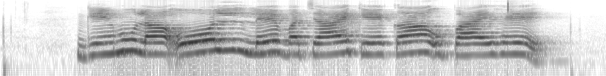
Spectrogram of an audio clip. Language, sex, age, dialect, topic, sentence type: Chhattisgarhi, female, 25-30, Eastern, agriculture, question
